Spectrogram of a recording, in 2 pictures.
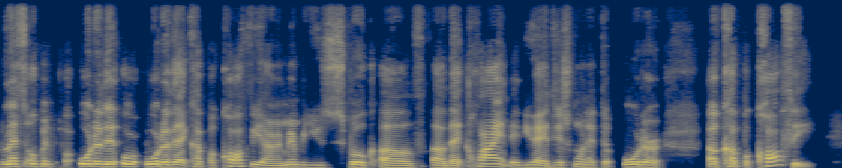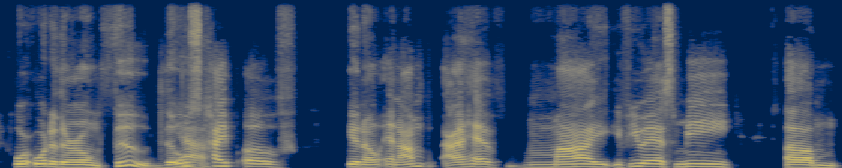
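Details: Mild fluent anomic aphasia after stroke in an adult female survivor with word-finding difficulty, with good repetition and comprehension.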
